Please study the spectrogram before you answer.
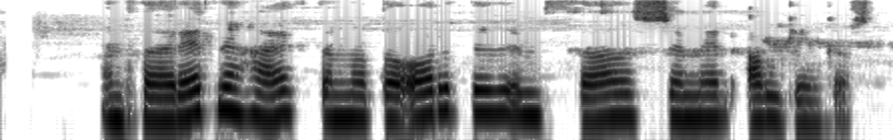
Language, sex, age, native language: Icelandic, female, 30-39, Icelandic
